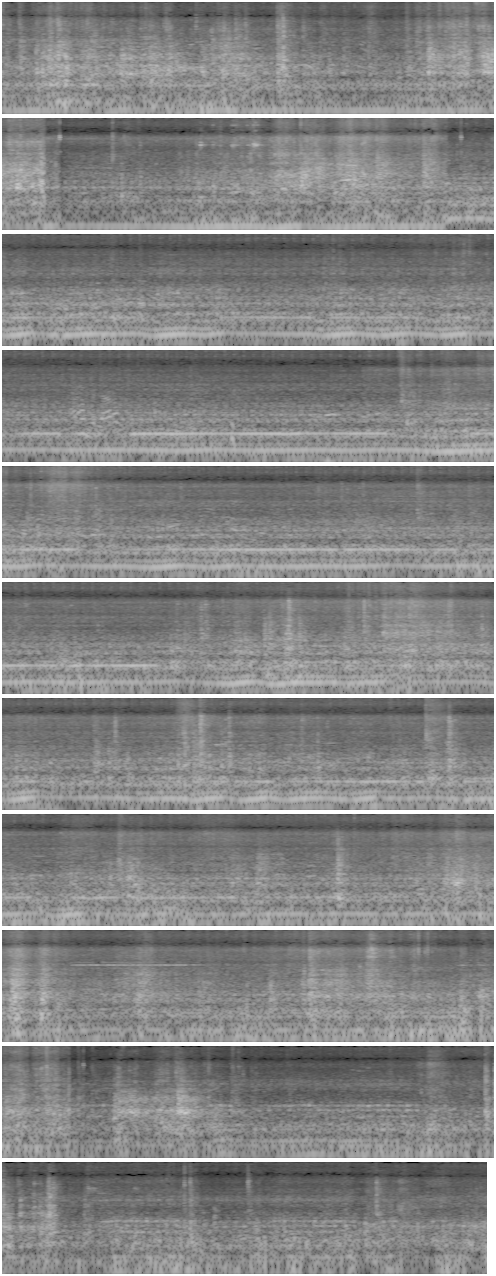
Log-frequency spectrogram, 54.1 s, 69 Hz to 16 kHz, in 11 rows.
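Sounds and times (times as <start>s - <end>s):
rubble falling and scraping: 0.0s - 5.6s, 6.2s - 9.4s, 18.7s - 21.1s, 26.4s - 29.8s, 35.1s - 46.7s
diesel engine running: 0.0s - 54.0s.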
